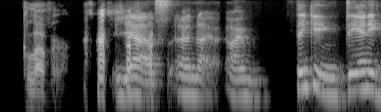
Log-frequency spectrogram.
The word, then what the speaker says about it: Glover: Is that a correct pronunciation? Thank you for getting that correct. Yes, it is Glover, not Glover.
